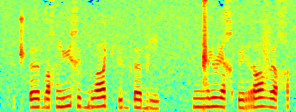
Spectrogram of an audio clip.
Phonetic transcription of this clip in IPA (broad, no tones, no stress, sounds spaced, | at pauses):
t͡ʃʼ ɵ ɡ o χ ŋ y x ʉ b w ɔ t͡ʃʼ ʉ b ʔ ɵ b i | ŋ͡ǁ y ɭ i χ ʔ ʉ r ɔ v ɵ χ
